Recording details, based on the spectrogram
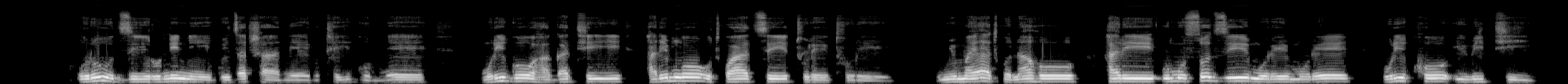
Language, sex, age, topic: Rundi, male, 18-24, agriculture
